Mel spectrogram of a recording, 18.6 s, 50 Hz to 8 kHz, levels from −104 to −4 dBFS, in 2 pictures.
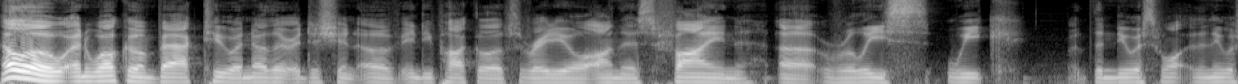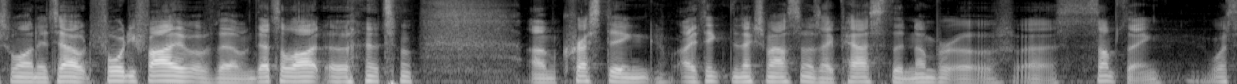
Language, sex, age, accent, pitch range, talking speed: English, male, 30-49, American, 95-115 Hz, 160 wpm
